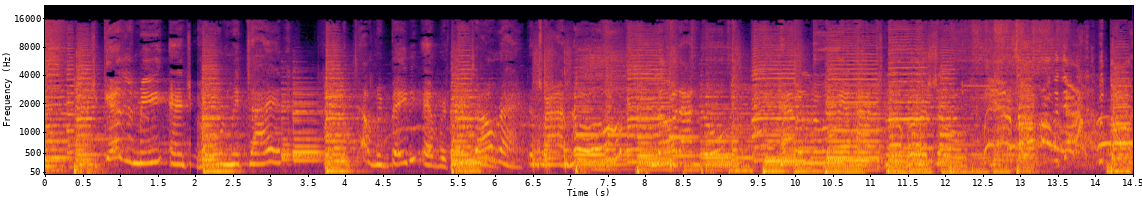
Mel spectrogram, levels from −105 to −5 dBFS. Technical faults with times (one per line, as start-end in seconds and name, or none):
1.95-2.04 sudden gain jump
8.73-8.82 sudden gain jump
